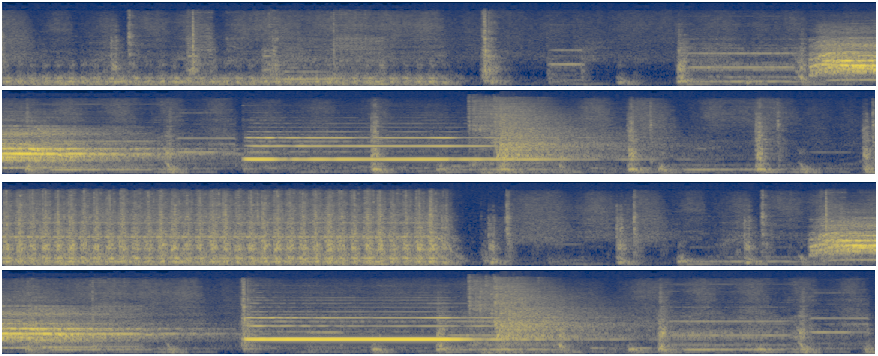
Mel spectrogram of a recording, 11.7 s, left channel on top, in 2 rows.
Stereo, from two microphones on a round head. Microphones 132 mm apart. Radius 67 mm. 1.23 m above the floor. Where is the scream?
55° left (ahead or behind), 0.8 m; by 6.4 s 65° left (ahead or behind), 0.7 m.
